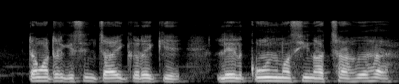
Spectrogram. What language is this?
Maithili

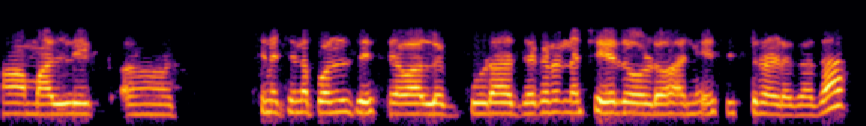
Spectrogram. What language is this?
Telugu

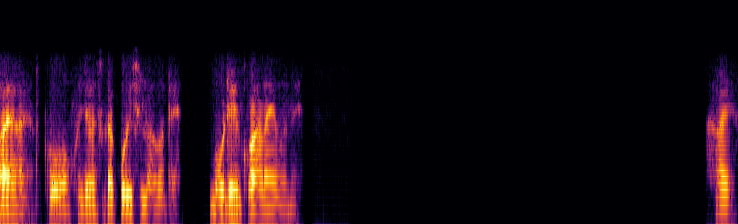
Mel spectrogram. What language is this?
Assamese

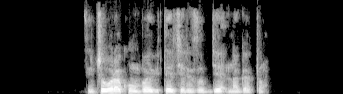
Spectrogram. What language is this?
Kinyarwanda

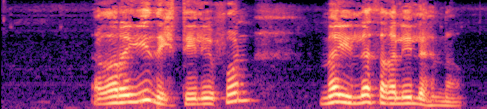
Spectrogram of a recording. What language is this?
Kabyle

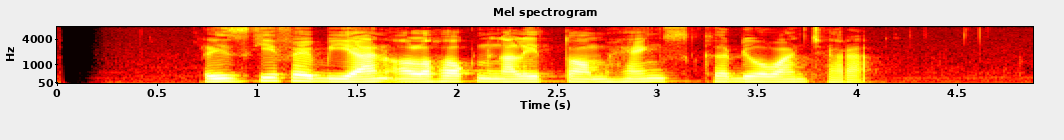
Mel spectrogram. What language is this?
Sundanese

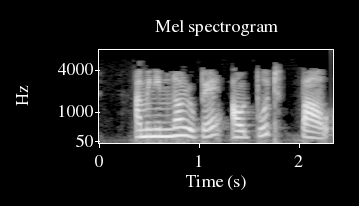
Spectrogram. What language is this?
Assamese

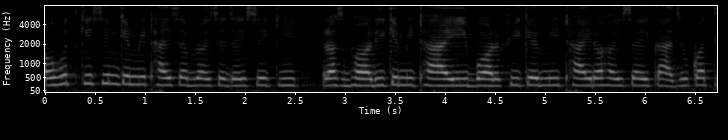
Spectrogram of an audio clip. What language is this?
Kochila Tharu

